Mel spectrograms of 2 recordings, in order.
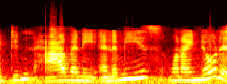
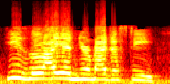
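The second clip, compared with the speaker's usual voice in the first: accusing pirate; 5 semitones higher, 6 dB louder than usual. A narrator's reading.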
